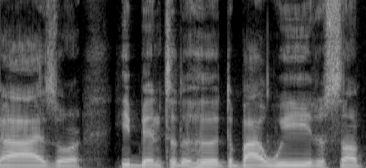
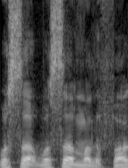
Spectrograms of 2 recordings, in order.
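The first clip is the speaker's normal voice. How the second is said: mock tough, confrontational posturing voice. Showing how to pose on someone to test them: mock tough posturing. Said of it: "just pose on 'em".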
